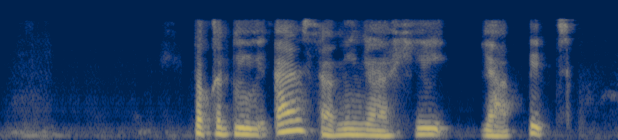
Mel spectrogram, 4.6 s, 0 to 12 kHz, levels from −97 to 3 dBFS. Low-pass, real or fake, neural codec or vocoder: 7.2 kHz; fake; codec, 16 kHz, 2 kbps, FreqCodec, smaller model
